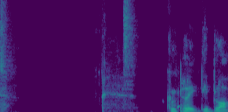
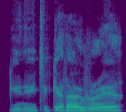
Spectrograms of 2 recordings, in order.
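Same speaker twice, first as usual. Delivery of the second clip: retold yell, pitched up; half-voiced call across a ward; 7 semitones higher, 4 dB louder than usual. Patient calling the surgeon over, insistent. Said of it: "yelled out his name".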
